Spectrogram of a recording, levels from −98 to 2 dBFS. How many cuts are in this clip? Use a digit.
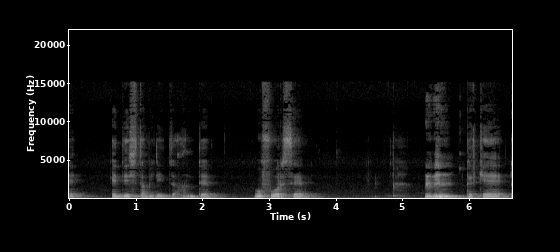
1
